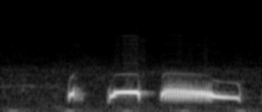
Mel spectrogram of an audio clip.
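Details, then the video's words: Spotted dove used as a decoy to goad wild doves to fight, giving a short coo, a steady held coo and a long, pulsing, gradually falling coo; faint low thumps sound in the background. "Chim Cu Mồi Thúc Đấu Bổi Rừng Nghe Cương Lên Và Về Cội"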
